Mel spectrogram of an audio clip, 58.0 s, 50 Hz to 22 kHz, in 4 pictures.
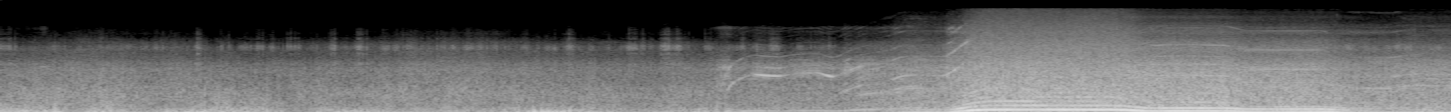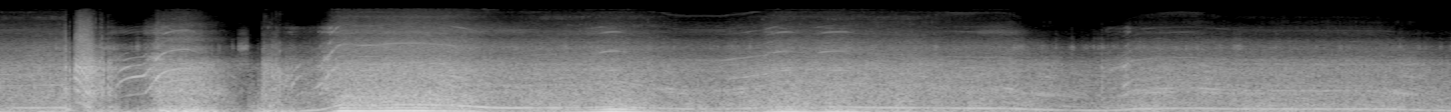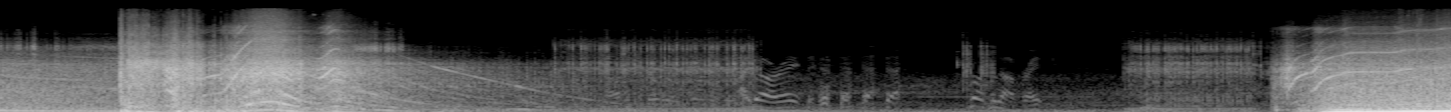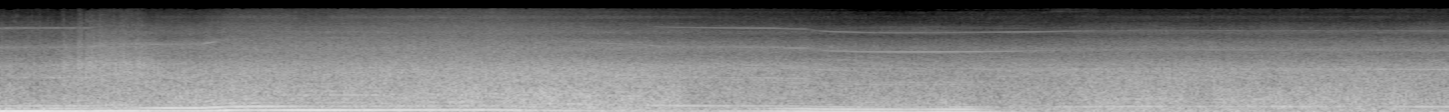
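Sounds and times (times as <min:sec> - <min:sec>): electric motor and propeller whining: 0:00.4 - 0:36.7, 0:40.2 - 0:58.0.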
